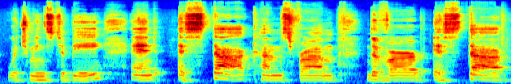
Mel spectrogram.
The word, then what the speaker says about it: está: feminine in Spanish now what I think you're referring to is esta which would have an accent on the a that is going to be a star and it's going to be conjugated for he or she and that is going to mean is okay so let's talk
